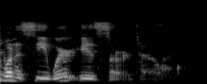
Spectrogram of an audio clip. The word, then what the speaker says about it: Saratov: So I actually want to see, where is Saratov? I'm saying Saratov because they pronounce their W's as V's.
